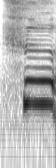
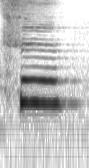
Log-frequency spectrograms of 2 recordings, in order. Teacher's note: Tư, bật hơi nào, tư chứ không phải là chi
